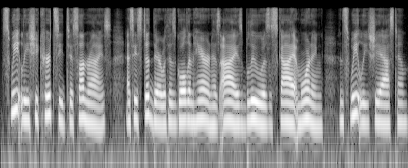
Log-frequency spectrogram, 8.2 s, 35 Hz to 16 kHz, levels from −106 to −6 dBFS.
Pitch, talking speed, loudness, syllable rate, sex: 190 Hz, 200 wpm, -16 LUFS, 4.8 syllables/s, female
